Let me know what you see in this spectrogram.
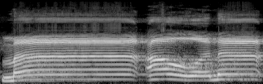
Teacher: مد منفصل ہوگا، مد منفصل ہوگا۔ مقدار کتنا کھینچنا ہے؟ 3 الف 4 الف تک کھینچ کر پڑھنا ہے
